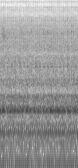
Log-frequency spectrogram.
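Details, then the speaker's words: Ford Fiesta warmed up to temperature and idling smoothly with a steady mid-pitched whine that disappears when revved. The owner suspects a tensioner or idler on the timing or belt side; not confirmed. "got that noise it's only on idle so if you rev it move the car completely stops so my suspicion is it's going to be a tensioner idler or something on the timing"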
